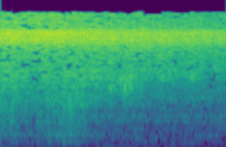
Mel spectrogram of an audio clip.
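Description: Curry leaves and whole spices crackle and hiss in hot oil, a loud, steady bright sizzle heard close up and alone for a brief moment.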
